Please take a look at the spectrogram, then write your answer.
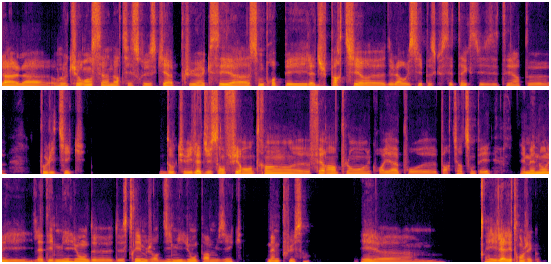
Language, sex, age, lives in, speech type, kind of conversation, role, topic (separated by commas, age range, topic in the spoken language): French, male, 30-34, France, conversation, unstructured, none, Quelle est ta chanson préférée en ce moment ?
